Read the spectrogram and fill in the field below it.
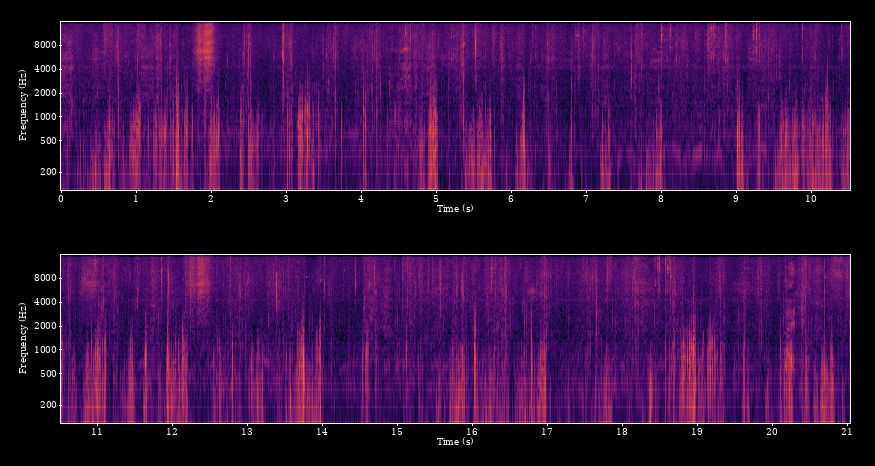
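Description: Hooves of a horse being schooled slow at the lope in a training session strike the ground in a steady, rhythmic beat, close and fairly loud, while a trainer talks over them and counts out the cadence.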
